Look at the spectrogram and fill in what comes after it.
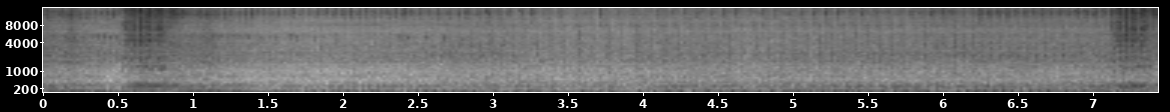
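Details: Honda Tiger single-cylinder motorcycle that smokes when cold and has lost power, started after a wash, idling: fast, rough metallic clatter from the cylinder head on each firing pulse; cause found to be loose rocker arms.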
